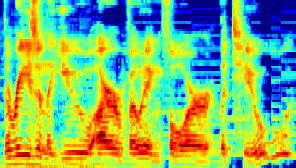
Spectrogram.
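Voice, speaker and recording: A man's voice: lowish voice, very animated, slow, bright, forceful tone, soft background music. A man co-hosting a gaming show, chatting casually and arguing in a teasing way as he comments on the game.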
